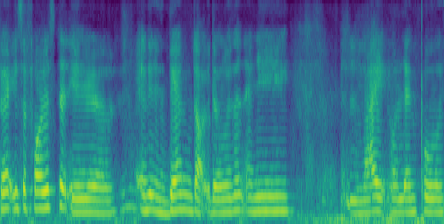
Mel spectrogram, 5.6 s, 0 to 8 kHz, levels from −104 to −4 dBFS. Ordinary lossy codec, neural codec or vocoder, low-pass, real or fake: none; codec, 16 kHz, 2 kbps, FreqCodec, smaller model; none; fake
